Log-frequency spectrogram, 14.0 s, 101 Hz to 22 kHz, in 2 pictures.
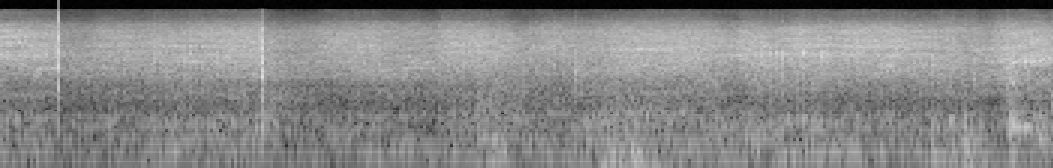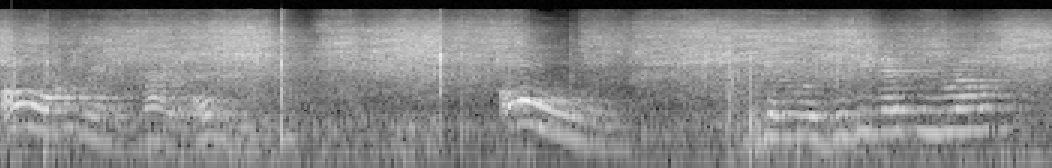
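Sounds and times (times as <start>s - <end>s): toy cars whirring: 0.0s - 4.1s, 4.7s - 14.0s
low thump: 3.8s - 5.6s.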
